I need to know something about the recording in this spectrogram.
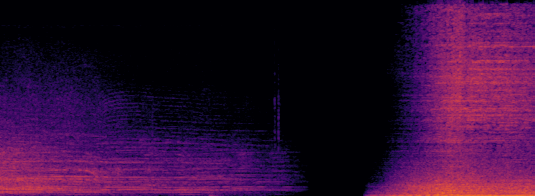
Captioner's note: cheers and applause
